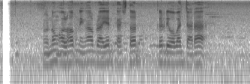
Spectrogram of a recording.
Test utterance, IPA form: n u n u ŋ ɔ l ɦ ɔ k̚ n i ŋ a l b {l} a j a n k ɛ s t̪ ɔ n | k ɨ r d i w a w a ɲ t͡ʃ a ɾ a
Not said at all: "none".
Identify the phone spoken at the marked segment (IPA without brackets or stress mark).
ɾ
